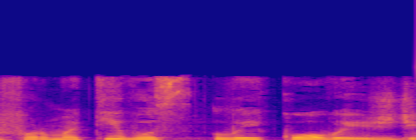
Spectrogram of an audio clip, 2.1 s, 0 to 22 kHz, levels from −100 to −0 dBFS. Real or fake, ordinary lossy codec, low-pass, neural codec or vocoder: real; AAC, 32 kbps; 9.9 kHz; none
